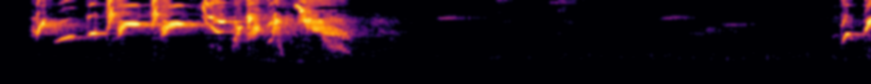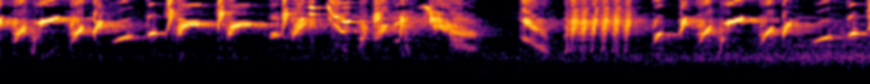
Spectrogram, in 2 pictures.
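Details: European goldfinch singing in the silvestrismo context: a burst of rapid, liquid twittering and tinkling notes, a pause of about two seconds, then a longer run of bright, jangling trills and buzzy notes.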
